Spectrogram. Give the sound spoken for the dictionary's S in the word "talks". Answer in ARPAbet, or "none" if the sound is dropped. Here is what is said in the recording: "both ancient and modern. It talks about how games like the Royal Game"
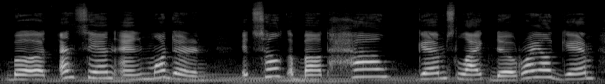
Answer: none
